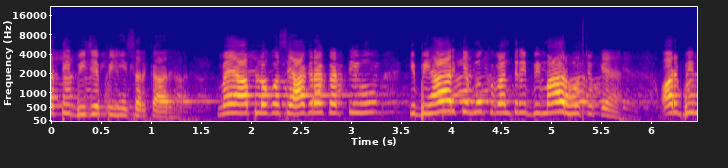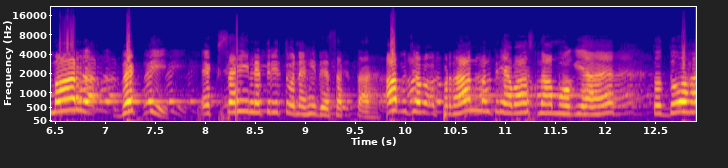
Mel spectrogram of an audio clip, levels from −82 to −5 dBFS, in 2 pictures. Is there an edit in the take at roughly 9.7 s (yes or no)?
yes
